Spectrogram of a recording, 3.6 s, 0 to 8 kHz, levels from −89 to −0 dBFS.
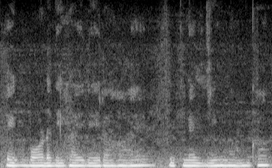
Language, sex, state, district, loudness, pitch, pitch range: Hindi, male, Madhya Pradesh, Dhar, -11 LUFS, 130 Hz, 125-135 Hz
